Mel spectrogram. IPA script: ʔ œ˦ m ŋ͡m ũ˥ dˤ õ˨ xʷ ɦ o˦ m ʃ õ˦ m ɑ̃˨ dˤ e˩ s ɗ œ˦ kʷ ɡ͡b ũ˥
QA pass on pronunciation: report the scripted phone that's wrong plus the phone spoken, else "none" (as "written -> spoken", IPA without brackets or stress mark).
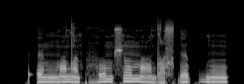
xʷ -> kʷ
